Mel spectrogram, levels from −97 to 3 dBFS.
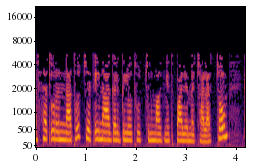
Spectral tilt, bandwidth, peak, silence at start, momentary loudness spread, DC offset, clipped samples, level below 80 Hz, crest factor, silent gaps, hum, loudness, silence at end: -5.5 dB/octave; 5.8 kHz; -4 dBFS; 0 s; 6 LU; under 0.1%; under 0.1%; -58 dBFS; 16 dB; none; none; -21 LUFS; 0 s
